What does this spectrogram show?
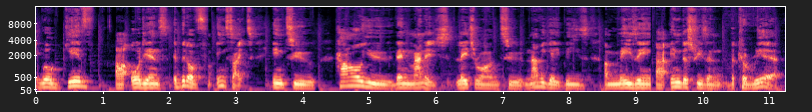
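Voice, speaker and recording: A man's voice: medium pitch, darkish tone. Polite, enthusiastic male podcast host. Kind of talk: podcast interview introduction.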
